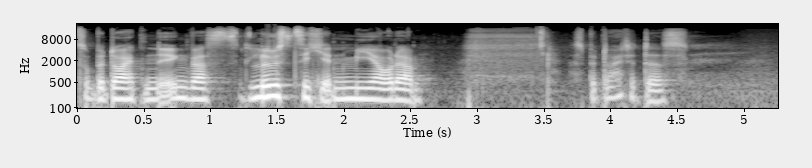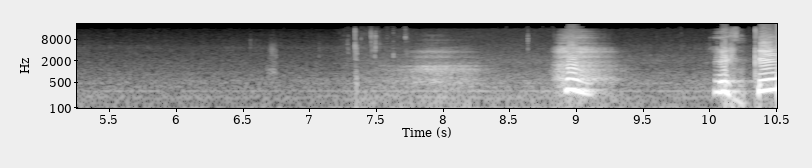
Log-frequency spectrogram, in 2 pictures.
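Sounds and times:
speech: 0:00.0 - 0:03.1, 0:03.8 - 0:04.7, 0:08.9 - 0:09.3, 0:10.0 - 0:10.4
person yawning: 0:08.8 - 0:09.4.

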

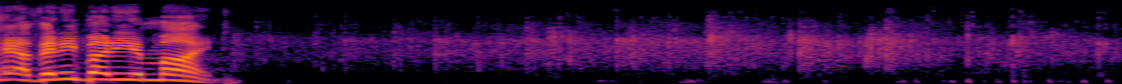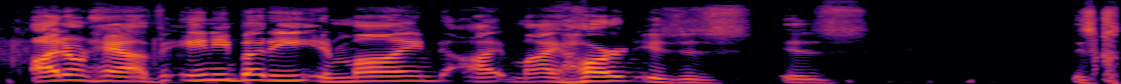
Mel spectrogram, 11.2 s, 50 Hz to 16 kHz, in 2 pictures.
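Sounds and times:
audience clapping hands: 0:00.0 - 0:06.5
speech: 0:00.1 - 0:01.2, 0:05.8 - 0:10.0, 0:11.0 - 0:11.2.

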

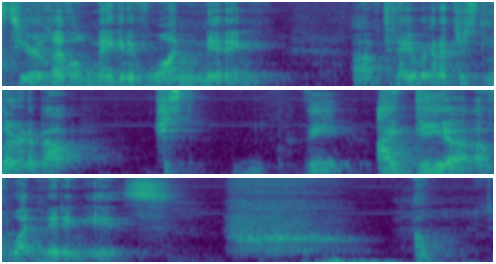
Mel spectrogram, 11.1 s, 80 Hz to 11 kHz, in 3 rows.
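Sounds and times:
speech: 0:00.1 - 0:08.6, 0:10.5 - 0:11.0
loud heavy breath: 0:09.0 - 0:10.5.

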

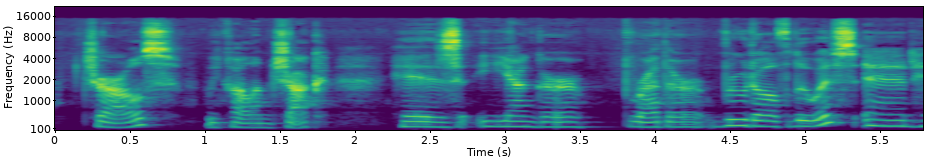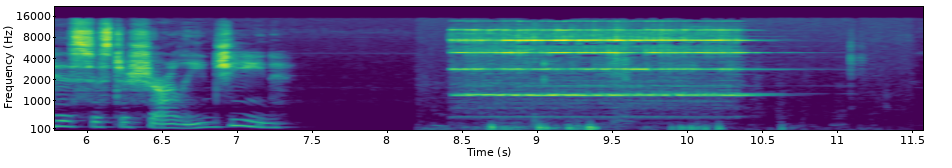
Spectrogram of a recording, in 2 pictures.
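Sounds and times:
speech: 0:00.2 - 0:07.4
telephone bell ringing: 0:08.4 - 0:11.1.

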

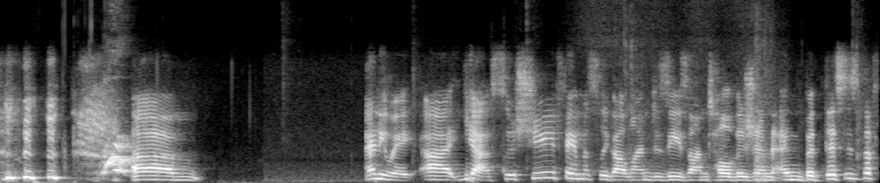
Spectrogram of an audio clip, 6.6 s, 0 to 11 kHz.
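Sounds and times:
dog whining excited by a squirrel: 0:00.8 - 0:01.1
dog yipping excited by a squirrel: 0:00.8 - 0:01.2
speech: 0:01.0 - 0:01.6, 0:02.8 - 0:06.5.

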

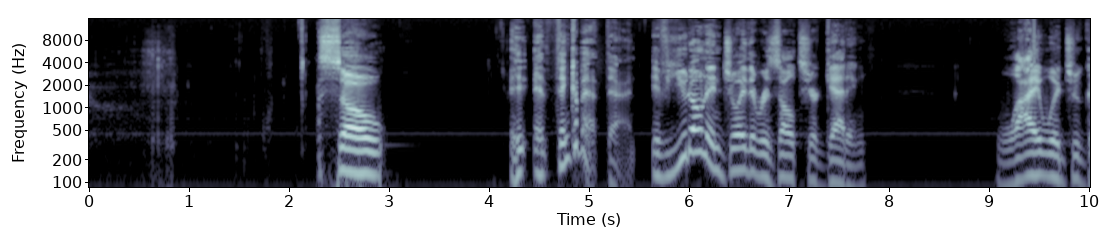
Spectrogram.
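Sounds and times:
low steady hum: 0:00.0 - 0:09.9
person sipping coffee: 0:00.2 - 0:02.2
speech: 0:02.4 - 0:03.0, 0:04.2 - 0:07.8, 0:09.1 - 0:09.9.

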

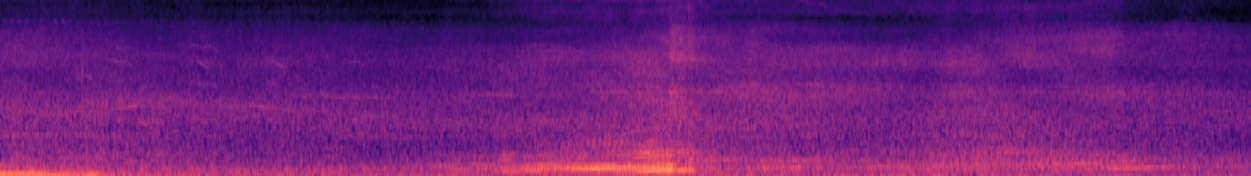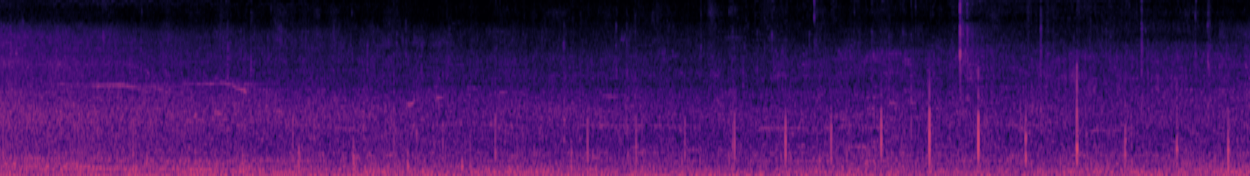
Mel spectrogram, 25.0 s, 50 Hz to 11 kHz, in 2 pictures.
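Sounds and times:
vehicle passing in a city square: 0:00.0 - 0:16.9
steady traffic noise in a city square: 0:00.0 - 0:25.0
small clicks and taps from pedestrians: 0:17.4 - 0:25.0.

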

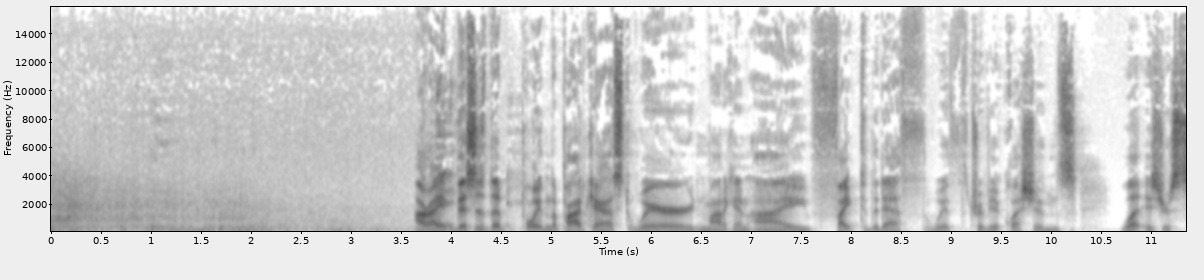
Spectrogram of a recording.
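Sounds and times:
deep sustained rumble of thunder: 0:00.0 - 0:04.6
steady wash of rain: 0:00.0 - 0:04.7
low tonal swell: 0:01.0 - 0:03.2
speech: 0:03.7 - 0:11.3.

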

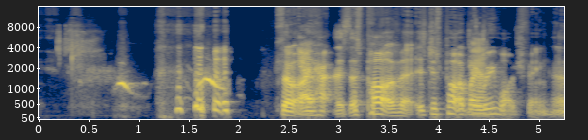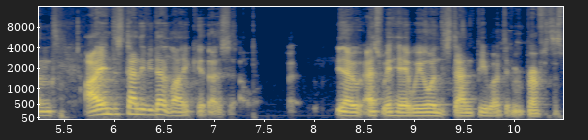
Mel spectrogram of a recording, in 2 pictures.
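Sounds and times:
person whistling along with a theme tune: 0:00.8 - 0:01.9
speech: 0:01.7 - 0:07.4, 0:08.2 - 0:10.4
short burst of voiced sound: 0:04.3 - 0:04.5.

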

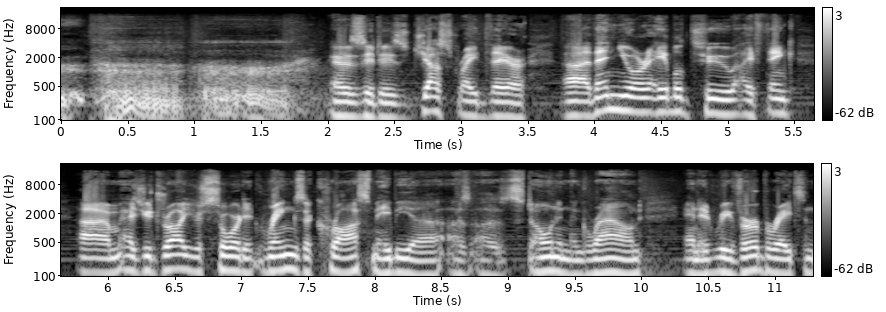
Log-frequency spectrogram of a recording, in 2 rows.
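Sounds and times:
large creature grunting in pain: 0:00.0 - 0:02.0
speech: 0:02.0 - 0:11.2.

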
